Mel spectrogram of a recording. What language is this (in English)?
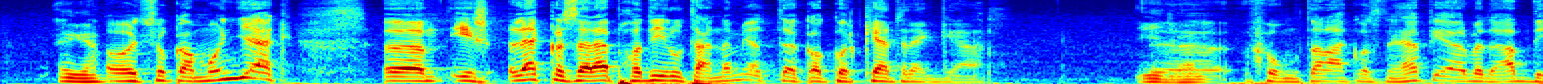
Hungarian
